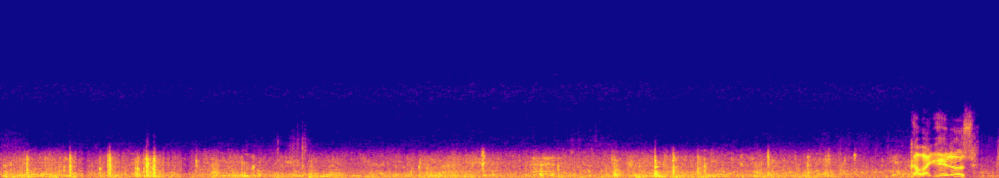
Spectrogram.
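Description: Several men murmur and chatter.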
